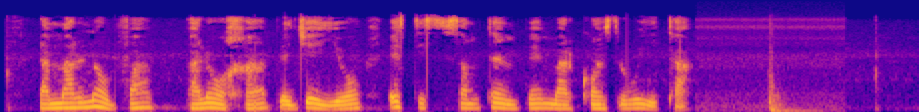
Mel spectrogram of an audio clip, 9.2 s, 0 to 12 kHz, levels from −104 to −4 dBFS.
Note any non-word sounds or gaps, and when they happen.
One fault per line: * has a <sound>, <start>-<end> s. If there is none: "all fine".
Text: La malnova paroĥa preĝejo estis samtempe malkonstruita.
* has a thud, 7.7-8.2 s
